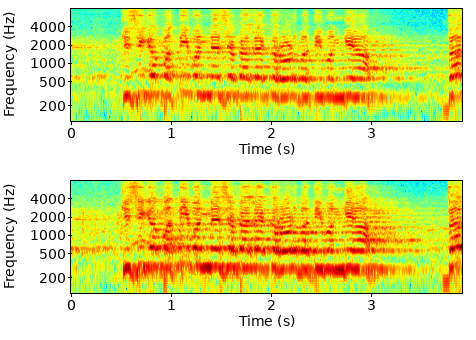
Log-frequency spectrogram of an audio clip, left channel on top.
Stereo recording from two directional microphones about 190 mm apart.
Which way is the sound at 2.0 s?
15° left (ahead or behind).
